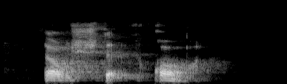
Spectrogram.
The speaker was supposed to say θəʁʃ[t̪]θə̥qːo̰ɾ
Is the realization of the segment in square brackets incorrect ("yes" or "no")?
no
